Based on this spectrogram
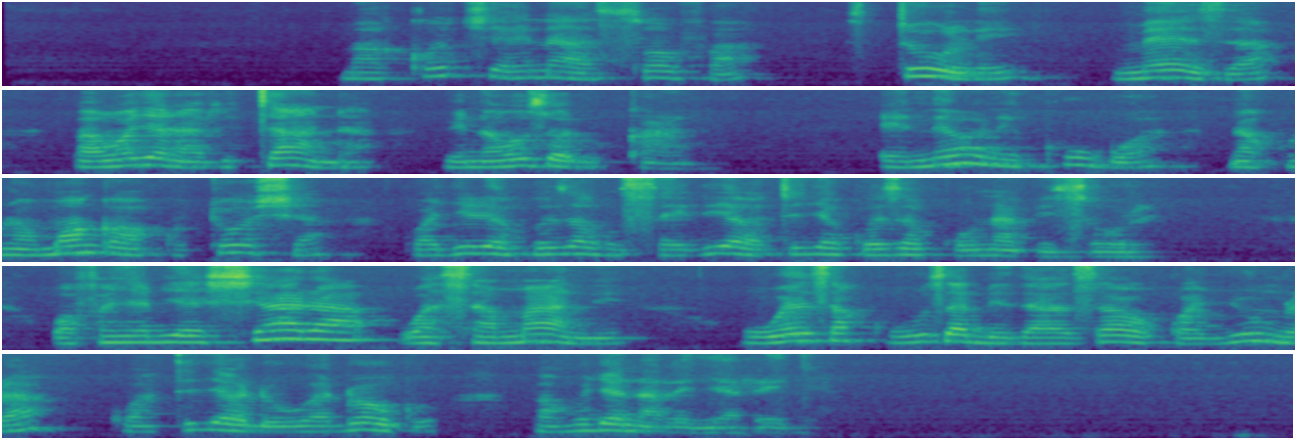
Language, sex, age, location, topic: Swahili, female, 25-35, Dar es Salaam, finance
